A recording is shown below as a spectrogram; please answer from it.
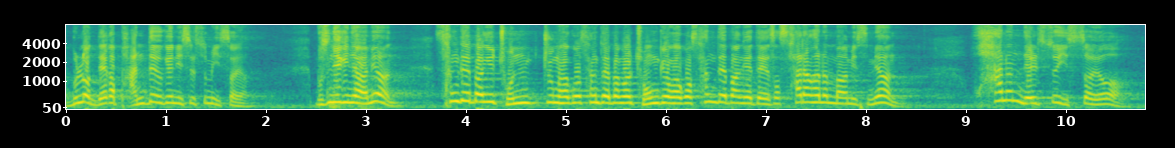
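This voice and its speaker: Lively high-voiced male pastor preaching. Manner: questions the congregation, acts out quoted voices. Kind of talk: sermon. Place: church hall. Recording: long hall reverb.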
